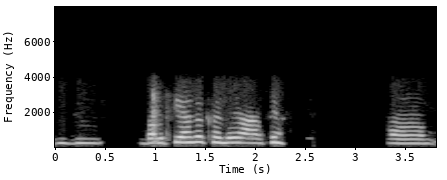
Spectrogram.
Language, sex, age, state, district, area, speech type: Sanskrit, female, 30-45, Kerala, Thiruvananthapuram, urban, conversation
